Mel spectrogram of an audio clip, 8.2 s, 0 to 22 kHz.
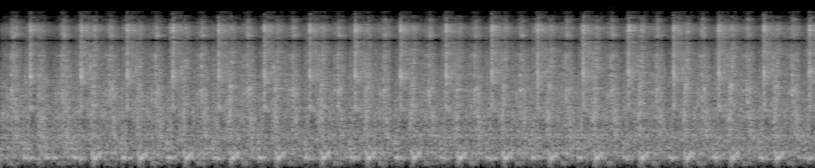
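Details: John Deere 1.5 hp hit-and-miss gas engine first run after repair, no water in hopper: steady chuffing a bit over two beats a second, no knocking or banging; normal hit-and-miss running.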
